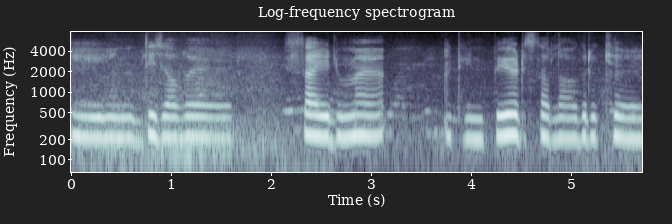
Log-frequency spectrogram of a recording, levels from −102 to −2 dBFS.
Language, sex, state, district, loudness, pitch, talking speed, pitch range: Rajasthani, female, Rajasthan, Churu, -20 LUFS, 215 Hz, 125 wpm, 210-225 Hz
